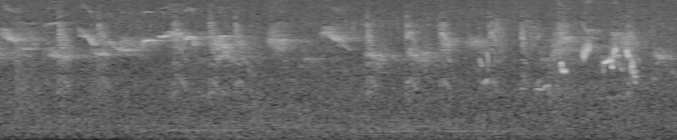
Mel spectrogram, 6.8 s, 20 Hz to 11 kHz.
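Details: Adult Red-whiskered Bulbul, Ubon Ratchathani, Thailand, December 16, 2020: a constant high twittering chorus, ending in a short burst of loud, sharp, bouncing notes close by.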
